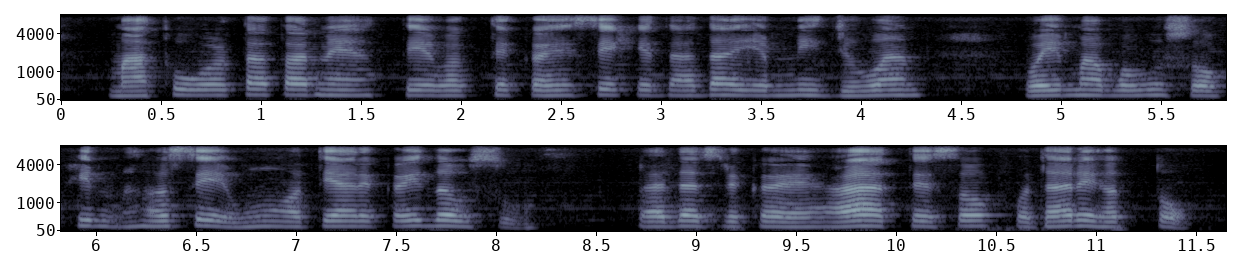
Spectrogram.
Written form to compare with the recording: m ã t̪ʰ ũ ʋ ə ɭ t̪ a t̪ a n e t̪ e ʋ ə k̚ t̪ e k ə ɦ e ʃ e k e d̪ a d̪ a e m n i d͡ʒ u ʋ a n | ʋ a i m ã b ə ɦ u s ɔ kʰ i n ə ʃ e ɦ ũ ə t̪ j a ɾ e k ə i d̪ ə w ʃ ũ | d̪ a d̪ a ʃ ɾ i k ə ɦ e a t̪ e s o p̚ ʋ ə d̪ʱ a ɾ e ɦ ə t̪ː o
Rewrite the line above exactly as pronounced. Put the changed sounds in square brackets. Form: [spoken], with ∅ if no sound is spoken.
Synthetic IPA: m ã t̪ʰ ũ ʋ ə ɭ t̪ a t̪ a n e t̪ e ʋ ə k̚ t̪ e k ə ɦ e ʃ e k e d̪ a d̪ a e m n i d͡ʒ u ʋ a n | ʋ [ə] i m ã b ə ɦ u s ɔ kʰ i n ə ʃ e ɦ ũ ə t̪ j a ɾ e k ə i d̪ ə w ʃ ũ | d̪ a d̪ a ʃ ɾ i k ə ɦ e a t̪ e s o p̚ ʋ ə d̪ʱ a ɾ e ɦ ə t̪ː o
